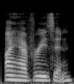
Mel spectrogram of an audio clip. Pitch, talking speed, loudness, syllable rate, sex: 190 Hz, 240 wpm, -18 LUFS, 6.2 syllables/s, female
